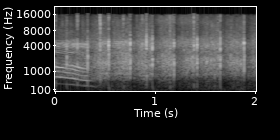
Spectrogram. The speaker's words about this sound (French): Moi, je pense qu'on peut les applaudir. Hein. Ouais, ouais, on peut vraiment les applaudir. Kiffeurs. Bravo !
